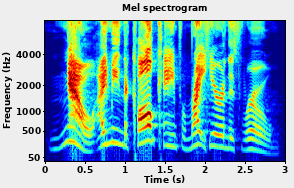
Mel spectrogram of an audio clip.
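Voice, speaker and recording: A man's voice: extremely high pitch, sing-song, normal speed, creaky, bright, forceful tone, pitched above the performer's own voice, full character voice. A man voicing a baffled, defensive male technician in an audiobook, sounding plaintive and bewildered.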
